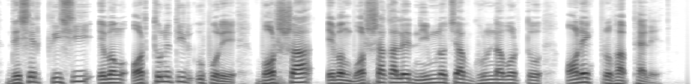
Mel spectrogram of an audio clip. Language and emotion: Bengali, neutral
